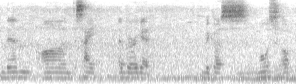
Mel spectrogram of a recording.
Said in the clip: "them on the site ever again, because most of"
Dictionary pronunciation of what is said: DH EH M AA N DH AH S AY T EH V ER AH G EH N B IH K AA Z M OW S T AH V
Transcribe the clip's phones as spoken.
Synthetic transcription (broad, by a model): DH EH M AA N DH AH S AY T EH B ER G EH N B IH K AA S M OW S T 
